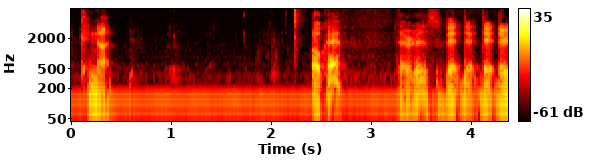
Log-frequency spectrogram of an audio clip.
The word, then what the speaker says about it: Knut: They all agree that it's Knut. Okay. There it is. They're saying it's pronounced KUHNUT. Knut. Okay. Knut. So the K is not silent as it would be in our dumb English language.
